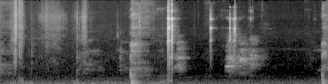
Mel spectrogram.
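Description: A series of short metallic clinks and taps from a wrench on a motorcycle engine's oil drain bolt as it is tightened, the sharpest about three and a half seconds in.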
